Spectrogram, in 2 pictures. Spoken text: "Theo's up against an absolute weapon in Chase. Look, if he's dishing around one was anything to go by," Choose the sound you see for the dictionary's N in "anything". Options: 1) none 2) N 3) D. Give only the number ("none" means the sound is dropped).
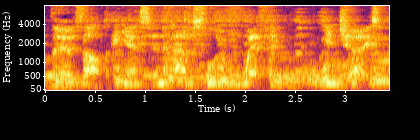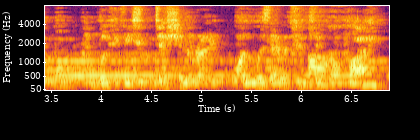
1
